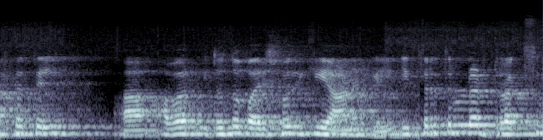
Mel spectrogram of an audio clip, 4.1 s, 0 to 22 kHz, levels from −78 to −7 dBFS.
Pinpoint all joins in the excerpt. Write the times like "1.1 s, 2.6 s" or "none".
3.0 s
